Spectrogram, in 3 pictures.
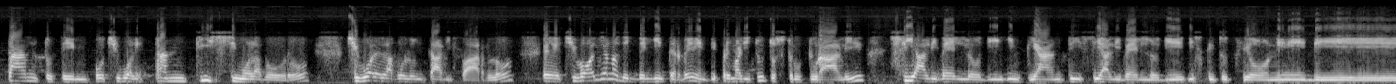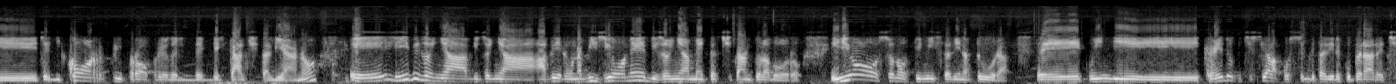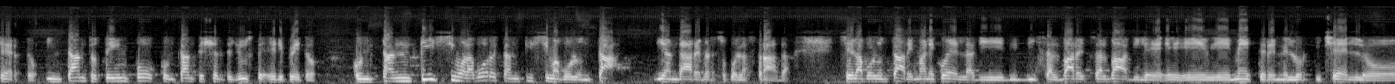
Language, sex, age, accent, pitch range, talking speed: Italian, male, 40-59, native, 110-150 Hz, 150 wpm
